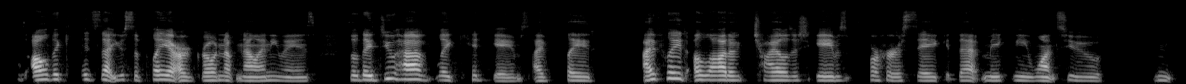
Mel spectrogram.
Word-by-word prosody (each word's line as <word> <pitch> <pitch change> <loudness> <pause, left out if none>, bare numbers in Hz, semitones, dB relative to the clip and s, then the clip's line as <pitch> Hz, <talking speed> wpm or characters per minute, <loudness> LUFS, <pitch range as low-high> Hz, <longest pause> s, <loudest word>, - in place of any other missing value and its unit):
'Cause 220 -1 -25
all 215 +3 +8
the 230 0 -1 0.2
kids 225 -1 -8
that 215 -3 +2
used 215 +1 -9
to 200 - -8
play 215 +4 +2
are 180 -2 +5
grown 185 +3 -1
up 180 - -1
now 170 0 +2
anyways. 170 -2 -5 0.3
So, 210 -1 -3
they 205 -1 +5
do 260 +7 -1
have, 230 -4 +7
like, 195 -3 -4
kid 210 -2 -12
games. 155 -1 -5
I've 170 0 -3
played 180 -3 -2 0.5
I've 225 +5 +4
played 275 -1 +2
a 205 - +3
lotta 205 -2 +4
childish 195 +1 -2
games 185 -1 -1 0.2
for 200 -1 -4
her 175 -4 -4
sake 175 +3 -6
that 180 -1 -2
make 180 0 -6
me 185 -2 -4
want 170 0 0
to 175 -5 -8 0.5
m 195 -1 -9
195 Hz, 185 wpm, -25 LUFS, 175-210 Hz, 0.5 s, all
